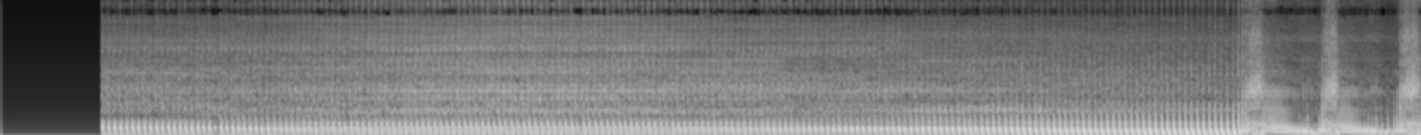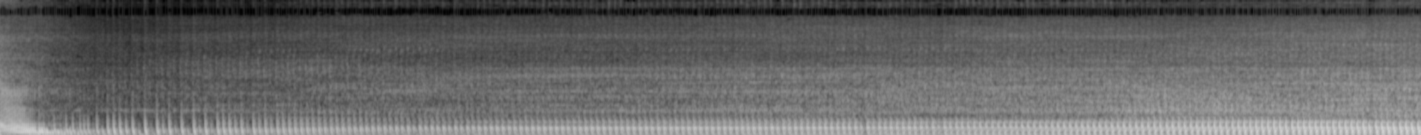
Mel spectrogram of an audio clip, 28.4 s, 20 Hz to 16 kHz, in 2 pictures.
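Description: A 2025 Honda CRF250RX's single-cylinder four-stroke engine idling through a Pro Circuit Ti-6 titanium exhaust, with a tuned ECU. About halfway through the throttle is blipped three times in quick succession, each rev rising and falling sharply. After the blips the engine sounds quieter for a few seconds, then settles back to a steady idle.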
